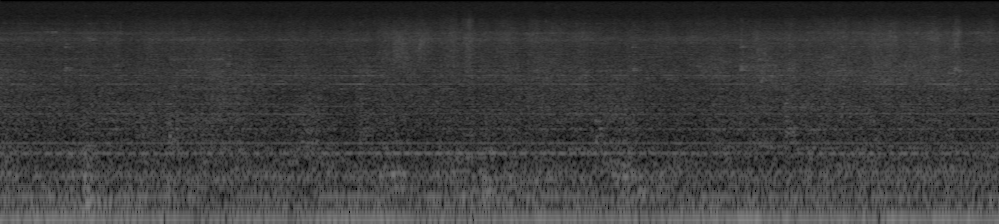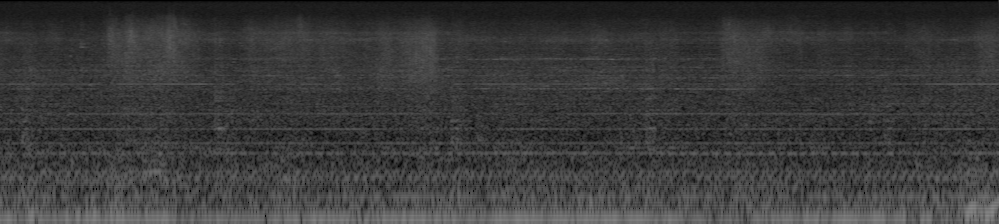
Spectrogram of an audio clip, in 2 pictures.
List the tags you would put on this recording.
Soundscapes > Urban
Driving
Forklift
Boxes
Seagull
Fish
Processing

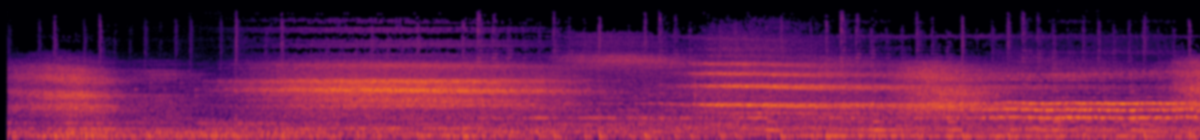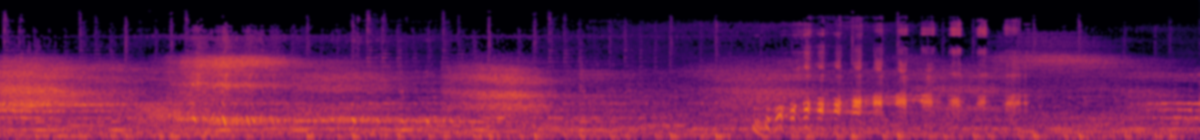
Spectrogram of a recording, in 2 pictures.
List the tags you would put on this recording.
Music > Multiple instruments
Old
Ambient
Horror
mix
Scream
Atmosphere
Evil
Nightmare
Scary
Drone
Ghost
Spooky
Fantasy
Sound
Creepy
Halloween
Zoombie
Dark
Thriller
freak
fear

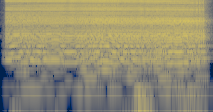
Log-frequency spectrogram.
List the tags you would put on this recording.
Sound effects > Other mechanisms, engines, machines
Creaks
Hinge
Squeaky

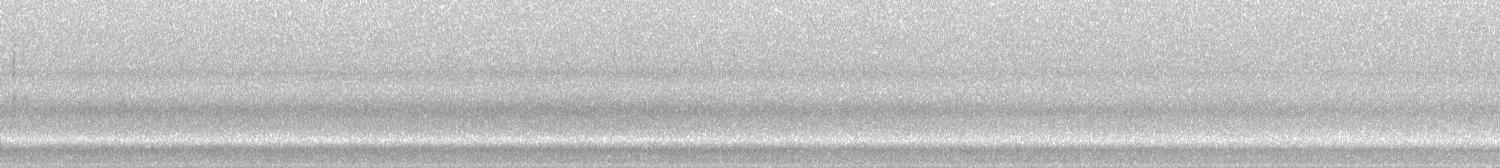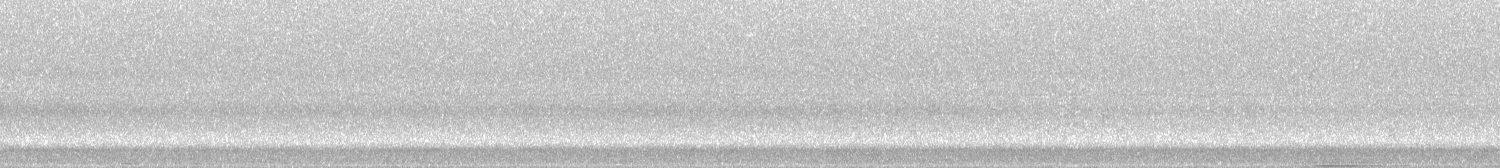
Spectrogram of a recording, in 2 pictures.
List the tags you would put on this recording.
Soundscapes > Nature
modified-soundscape
Dendrophone
artistic-intervention
soundscape
natural-soundscape
nature
alice-holt-forest
raspberry-pi
field-recording
weather-data
phenological-recording
data-to-sound
sound-installation

